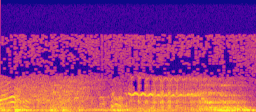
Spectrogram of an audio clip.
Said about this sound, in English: What's that? Heavenly days, a runaway horse in this day and age. Hey, it must have busted loose from a delivery wagon.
